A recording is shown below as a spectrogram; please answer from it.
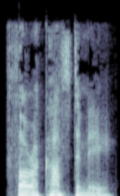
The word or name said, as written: thoracostomy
